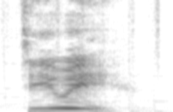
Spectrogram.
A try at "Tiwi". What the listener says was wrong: The W is silent. They. Hey. No, they.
